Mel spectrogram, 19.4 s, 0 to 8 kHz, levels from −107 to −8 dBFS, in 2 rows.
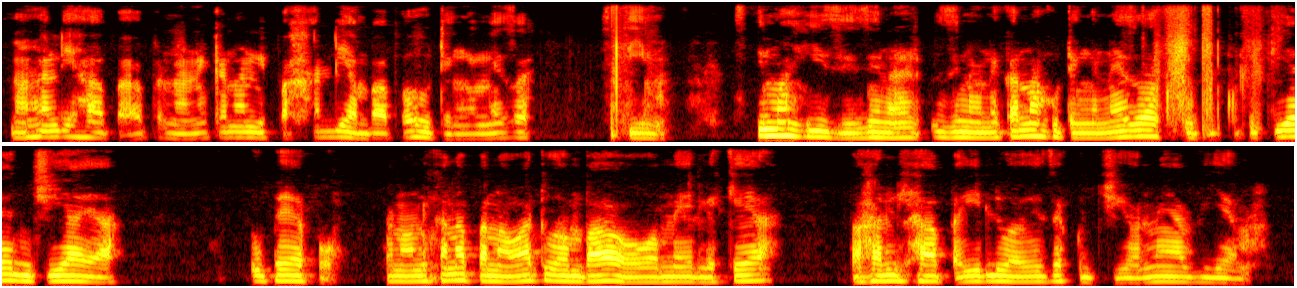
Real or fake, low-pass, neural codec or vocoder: real; 7.2 kHz; none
